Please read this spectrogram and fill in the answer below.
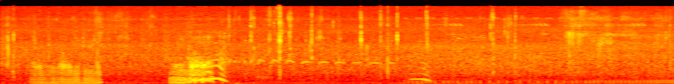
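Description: Dogs and a person eating, with small scattered clicks of chewing and food being moved. Over them come short throaty voiced sounds: a steady low hum about half a second in, a louder growl-like sound with a falling pitch about two seconds in, and a brief falling note near the middle.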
